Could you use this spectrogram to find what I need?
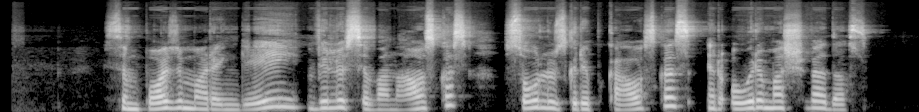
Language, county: Lithuanian, Klaipėda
